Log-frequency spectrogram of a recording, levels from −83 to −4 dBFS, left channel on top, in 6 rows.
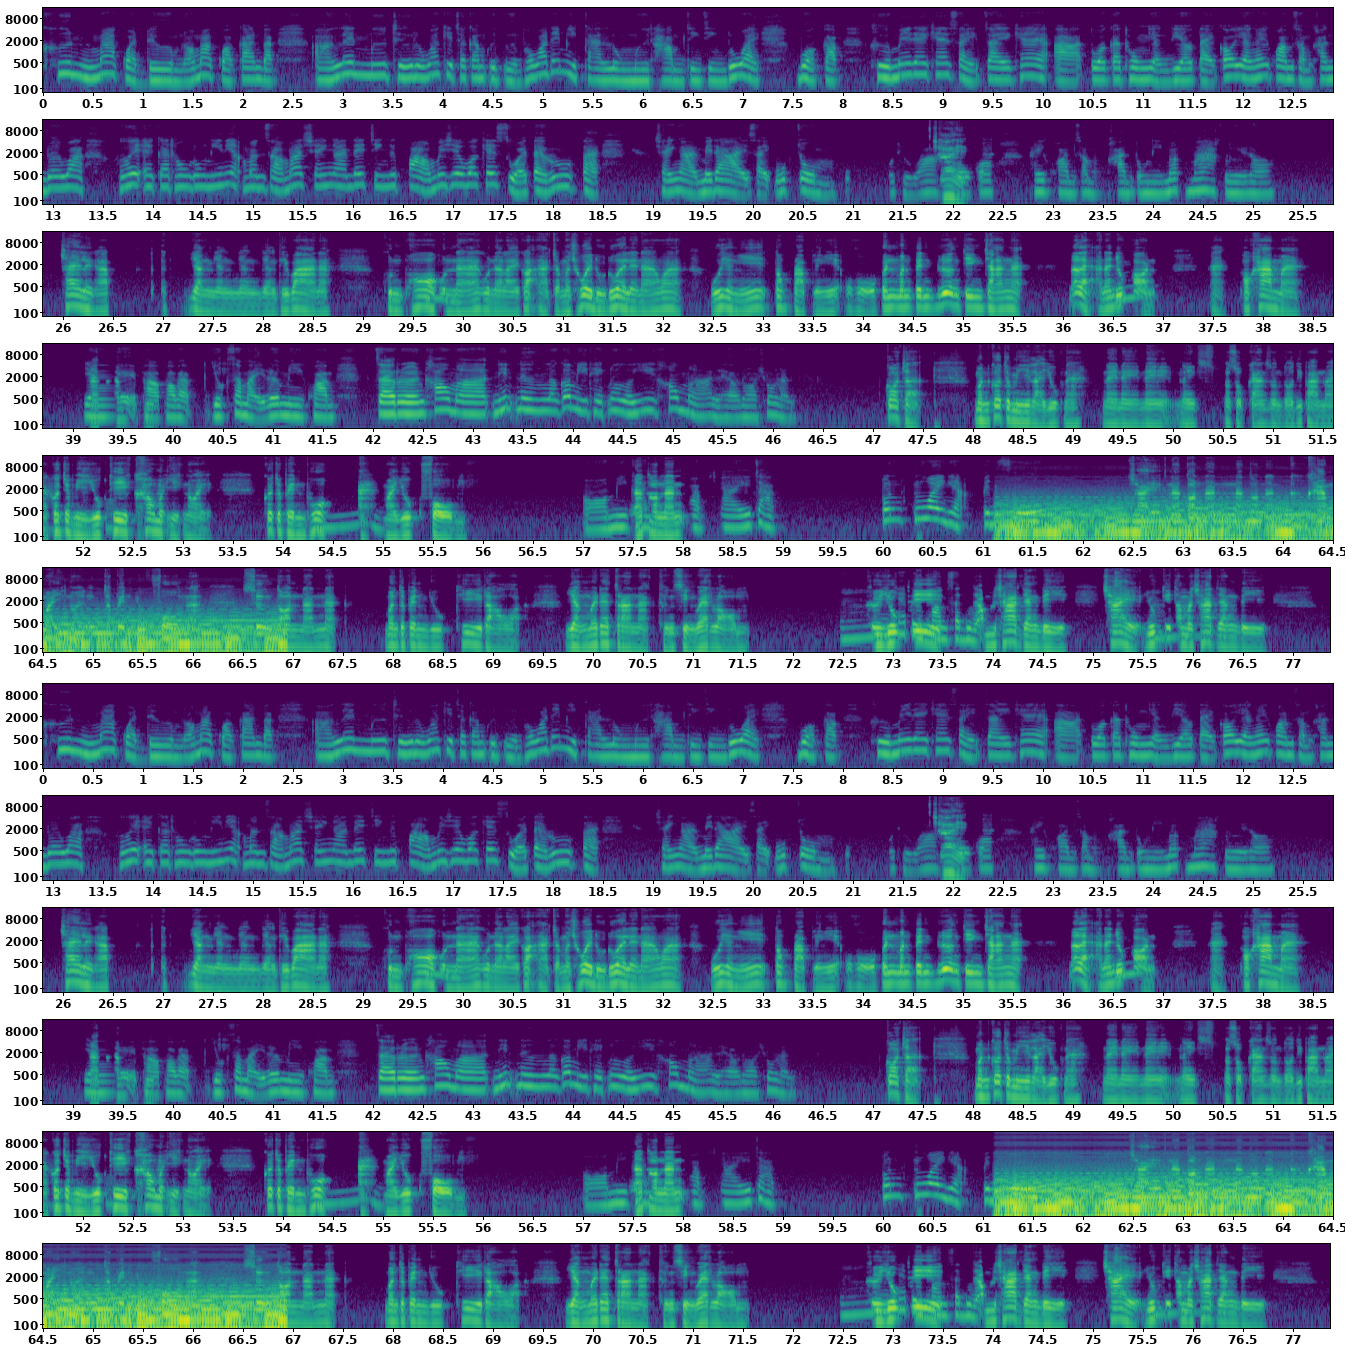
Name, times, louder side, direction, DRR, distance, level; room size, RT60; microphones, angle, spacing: voice 1, 0.0-18.7 19.1-20.8 21.5-25.2 29.6-29.9 36.5-36.9 39.1-46.2 51.6-51.8 52.2-52.3 54.3-55.1 57.0-57.7 58.1-59.0 60.0-61.8 72.5-73.9 75.6-76.1, left 2 dB, 50° left, 2.0 m, -35 dB
voice 2, 21.8-22.1 26.0-26.5 27.2-35.6 36.1-36.9 37.5-38.4 39.2-39.3 39.7-39.8 47.1-54.5 54.8-55.8 57.5-58.1 62.5-67.5 67.9-71.6 72.7-73.5 73.8-77.0, right 1 dB, 10° right, 4.0 m, -27 dB
sound 1, 61.1-67.0, right 5 dB, 80° right, 0.4 m, -20 dB
head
